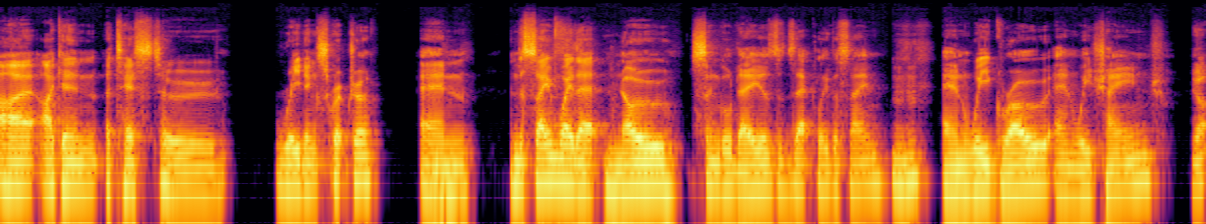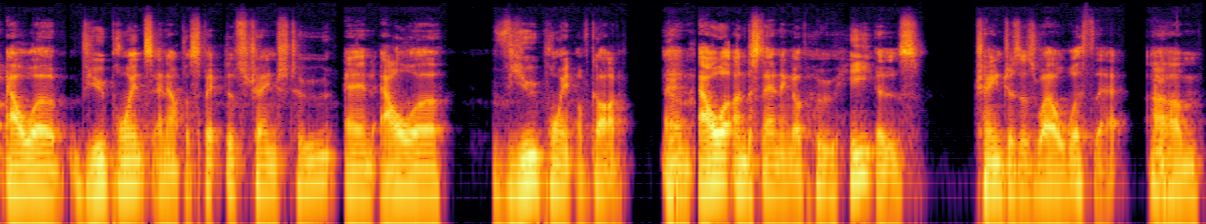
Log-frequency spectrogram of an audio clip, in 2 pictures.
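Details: Adult male speaker; typical speech.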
